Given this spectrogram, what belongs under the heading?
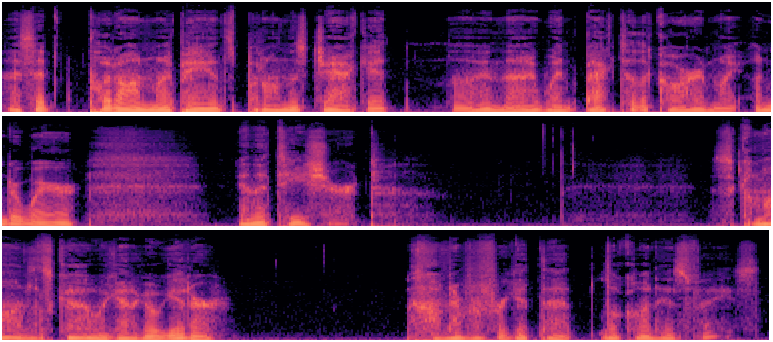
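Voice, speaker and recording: A man acting as a middle-aged doctor in an ASMR roleplay, with a low, very breathy and husky voice. He tells his memories softly, often sinking into a whisper, with earnest, halting pauses. The sound is close and very dry. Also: no echo, heavily acted. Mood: earnest, reminiscing. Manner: halting, hushed, dramatic pauses. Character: middle-aged male doctor, earnest, sentimental, reminiscing to a youngster. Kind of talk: ASMR roleplay storytelling, soft-spoken and half-whispered. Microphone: close, dry microphone.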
